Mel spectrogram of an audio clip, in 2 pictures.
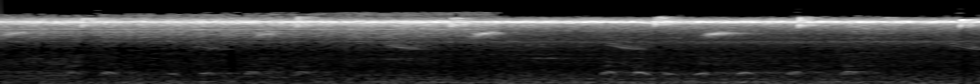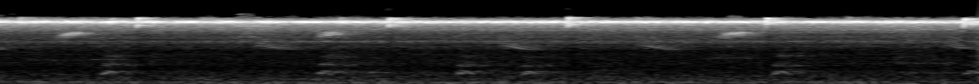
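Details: Cicadas at summer dusk in Georgia, USA, where males chirp to draw females: a continuous high-pitched drone, overlaid by short falling chirps repeating about every second and a half, plus soft low notes in the background.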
